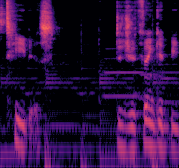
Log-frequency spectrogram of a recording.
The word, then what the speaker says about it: Tidus: guy how do you think his name is pronounced i'll just tell you it's tidus did you think it'd be titus just by looking at it be honest i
